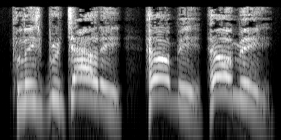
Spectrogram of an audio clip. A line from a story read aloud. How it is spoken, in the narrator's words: Tite screamed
